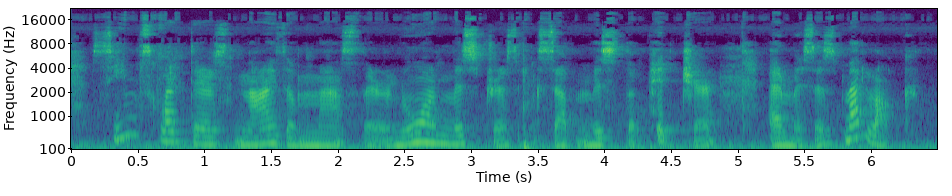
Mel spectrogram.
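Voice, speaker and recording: Over loud background noise, a put-on character voice moves at a fairly slow pace. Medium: read story. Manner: talkative, homely.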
